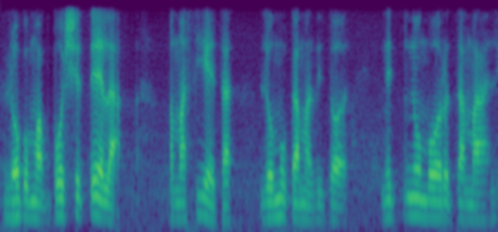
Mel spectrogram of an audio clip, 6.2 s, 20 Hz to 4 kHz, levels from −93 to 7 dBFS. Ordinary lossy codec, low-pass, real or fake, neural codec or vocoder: none; 3.6 kHz; fake; codec, 16 kHz in and 24 kHz out, 0.6 kbps, FocalCodec, streaming, 4096 codes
